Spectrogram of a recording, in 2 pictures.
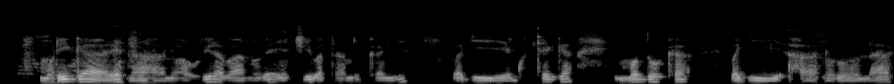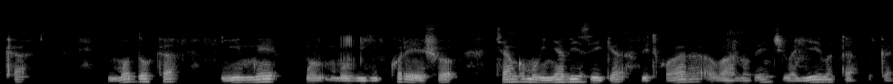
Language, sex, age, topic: Kinyarwanda, male, 18-24, government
